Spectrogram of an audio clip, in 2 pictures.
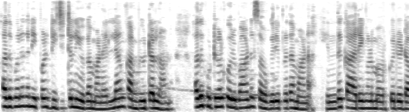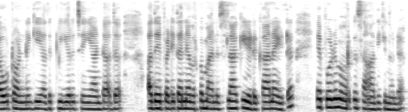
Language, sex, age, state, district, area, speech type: Malayalam, female, 18-30, Kerala, Palakkad, rural, spontaneous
